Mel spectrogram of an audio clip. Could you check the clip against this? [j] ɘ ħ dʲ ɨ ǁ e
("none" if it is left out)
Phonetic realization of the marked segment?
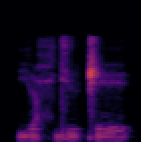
j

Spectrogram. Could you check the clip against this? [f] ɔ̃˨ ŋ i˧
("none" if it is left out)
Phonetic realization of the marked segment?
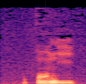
f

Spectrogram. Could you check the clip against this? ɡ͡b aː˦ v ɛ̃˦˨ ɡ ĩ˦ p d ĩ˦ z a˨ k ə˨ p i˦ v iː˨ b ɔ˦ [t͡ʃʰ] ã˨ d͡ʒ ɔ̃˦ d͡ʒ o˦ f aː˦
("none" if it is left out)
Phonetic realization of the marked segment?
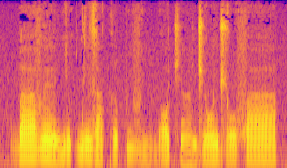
t͡ʃ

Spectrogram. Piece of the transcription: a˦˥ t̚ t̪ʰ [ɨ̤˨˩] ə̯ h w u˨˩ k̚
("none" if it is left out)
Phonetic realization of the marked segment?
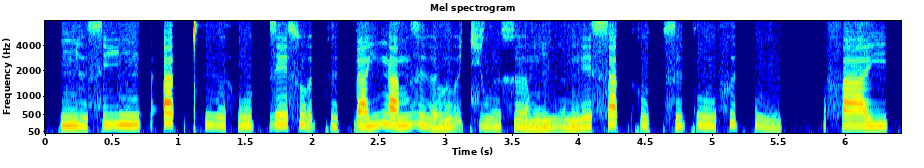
ɨ̤˨˩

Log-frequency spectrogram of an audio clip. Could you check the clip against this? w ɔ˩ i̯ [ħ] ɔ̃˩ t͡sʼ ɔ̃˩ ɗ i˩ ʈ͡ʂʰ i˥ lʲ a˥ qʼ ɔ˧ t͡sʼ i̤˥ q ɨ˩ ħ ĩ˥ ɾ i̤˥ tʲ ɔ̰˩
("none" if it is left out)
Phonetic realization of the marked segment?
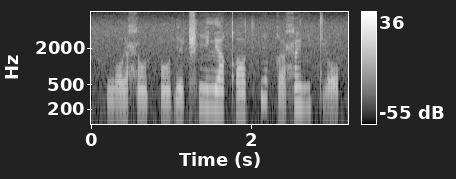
ħ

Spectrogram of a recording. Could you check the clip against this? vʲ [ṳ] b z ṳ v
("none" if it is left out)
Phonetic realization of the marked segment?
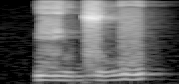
ṳ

